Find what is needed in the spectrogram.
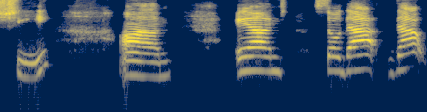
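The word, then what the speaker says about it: sidhe: spelled it looks like sid hey so a lot of people who aren't familiar with the word will say it like that but it is pronounced she um and so that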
